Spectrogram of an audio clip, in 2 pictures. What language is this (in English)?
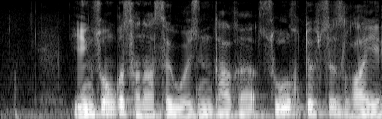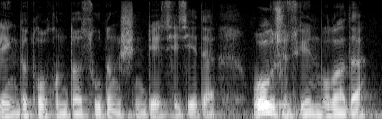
Kazakh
